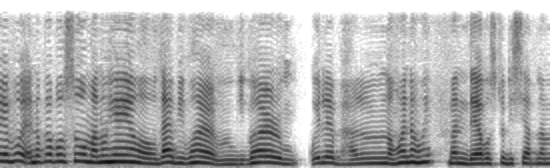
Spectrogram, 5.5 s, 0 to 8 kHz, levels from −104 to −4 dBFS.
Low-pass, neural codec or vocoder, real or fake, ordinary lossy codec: 7.2 kHz; codec, 16 kHz, 0.9 kbps, LongCat-Audio-Codec; fake; none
